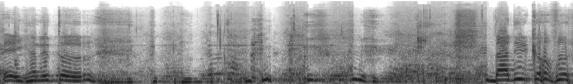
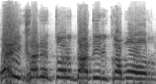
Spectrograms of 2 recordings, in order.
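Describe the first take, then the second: First: It is recited timidly and hesitantly. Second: It is recited loudly like a fiery speech. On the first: The reciter is embarrassed to speak in public. "আবৃত্তি করতে খুব লজ্জা পাচ্ছিল" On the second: The reciter is a politician used to heated speeches. "রাজনীতির মঞ্চে গরম বক্তব্য দিয়ে অভ্যাস"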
